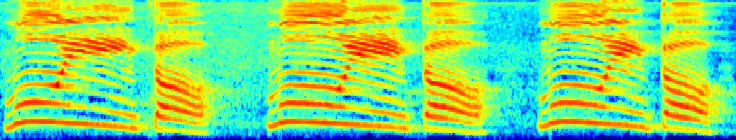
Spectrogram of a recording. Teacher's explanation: ele é considerado como vogal por porque ele tem maior força muito começa lá em cima e depois diminui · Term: ditongo decrescente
